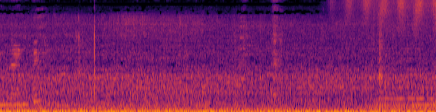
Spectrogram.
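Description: Engine of a motorized shikara houseboat running steadily, a fast low chugging under a haze of noise.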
